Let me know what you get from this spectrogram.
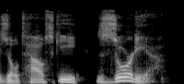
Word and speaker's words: Zoltowski-Siordia: We welcome Dr. Stephanie Zoltowski-Zordia to the podcast.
